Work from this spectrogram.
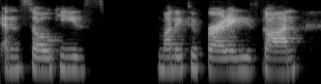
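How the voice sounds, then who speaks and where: A woman speaks in a bright, sharp tone with an American accent. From Minnesota, US. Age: 20s. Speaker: network marketer. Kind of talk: interview. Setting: call.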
